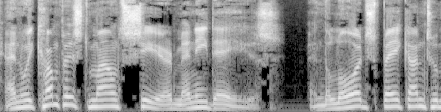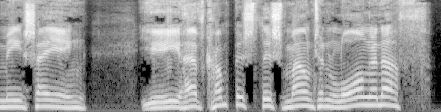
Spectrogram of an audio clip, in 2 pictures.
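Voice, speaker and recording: A man's voice: sits high, expressive, slow pace, a little mellow, no room sound, studio quality. A man playing a solemn prophet who recounts God's commands in a dramatized scripture reading, with emphatic oratory. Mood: grave, commanding. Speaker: Bible narrator.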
